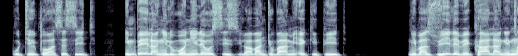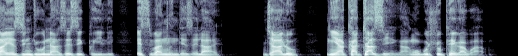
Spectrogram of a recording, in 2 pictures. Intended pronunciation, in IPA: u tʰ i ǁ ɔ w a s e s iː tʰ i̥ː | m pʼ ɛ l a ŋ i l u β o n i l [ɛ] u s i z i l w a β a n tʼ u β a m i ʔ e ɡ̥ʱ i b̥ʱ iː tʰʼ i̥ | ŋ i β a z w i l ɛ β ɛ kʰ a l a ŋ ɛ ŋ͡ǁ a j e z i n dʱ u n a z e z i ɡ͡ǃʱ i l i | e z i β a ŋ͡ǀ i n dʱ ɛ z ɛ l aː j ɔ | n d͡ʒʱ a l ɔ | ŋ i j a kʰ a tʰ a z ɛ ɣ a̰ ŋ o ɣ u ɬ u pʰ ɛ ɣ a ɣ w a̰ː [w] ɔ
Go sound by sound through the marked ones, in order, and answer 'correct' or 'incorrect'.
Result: correct, incorrect: β

